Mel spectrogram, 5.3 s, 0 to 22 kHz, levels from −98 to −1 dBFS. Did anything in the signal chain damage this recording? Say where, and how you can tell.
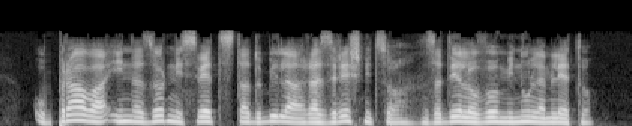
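Yes. The damage happened on the Bluetooth radio link between headset and phone, as concealed Bluetooth headset packet loss. It occurs at 0.38–0.42 s, just before "in nadzorni"; at 1.60 s, between "in nadzorni" and "sta dobila"; and at 3.24 s, just before "za delo v". The 0.38 s event lasts about 38 ms, which fits several consecutive lost frames. Rather than dropping to silence, as a plain dropout would, each gap is filled by repeating the best-matching recent stretch of waveform. In the runs at 0.38 s and 1.60 s, that gives a brief buzzy held tone at full level and a small warble where real speech resumes, while the single lost frame at 3.24 s is nearly hidden. The mSBC codec's faint grain on loud syllables is separate from these events.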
